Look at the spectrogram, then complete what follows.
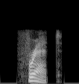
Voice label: "fret", English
